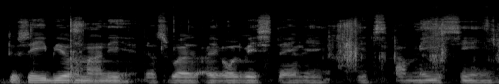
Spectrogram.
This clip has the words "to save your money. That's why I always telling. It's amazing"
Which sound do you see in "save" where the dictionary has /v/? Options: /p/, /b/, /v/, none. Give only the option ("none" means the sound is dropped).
/b/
